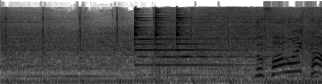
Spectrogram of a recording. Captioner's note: bell ringing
